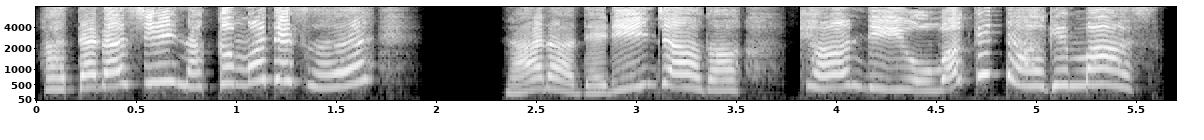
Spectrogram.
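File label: BUILD OVER Japanese, Voice; GF Alarm; Derringer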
